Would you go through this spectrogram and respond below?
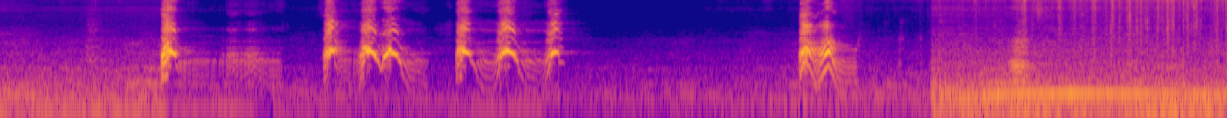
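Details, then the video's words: Shih Tzu barking: short, sharp barks, single and in quick runs of three to four about half a second apart, with a pair near the middle; steady broadband noise takes over at the end. "Shih Tzu Barking Noises"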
